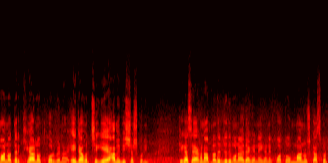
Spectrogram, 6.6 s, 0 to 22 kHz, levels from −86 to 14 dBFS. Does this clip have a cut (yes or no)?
no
